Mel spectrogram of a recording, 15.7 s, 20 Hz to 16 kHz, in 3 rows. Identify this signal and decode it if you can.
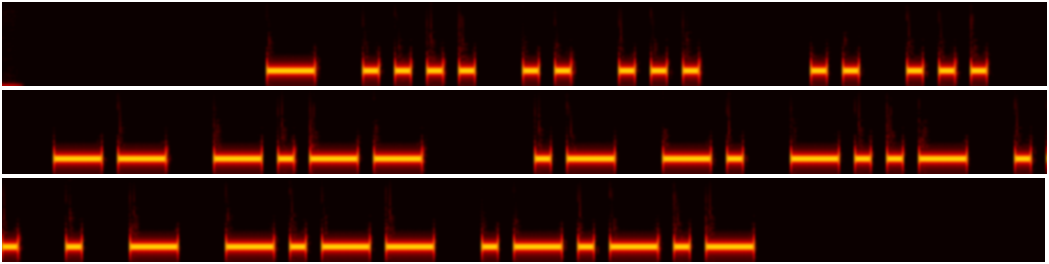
Morse code, heard as a keyed tone, about 16 wpm, 700 Hz. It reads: THIS IS MY ANXIETY.
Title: Sentences from Top 1600 Words 15wpm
